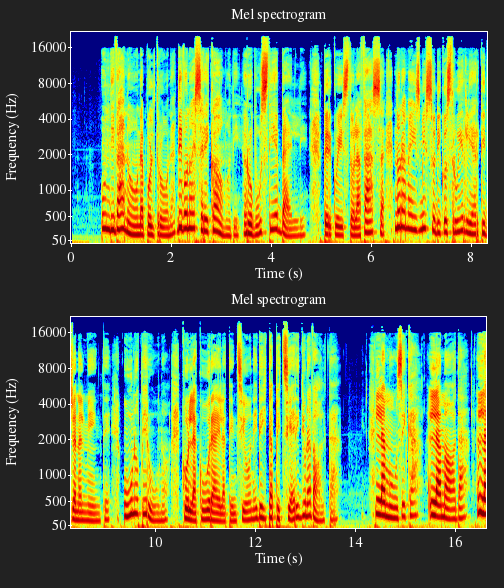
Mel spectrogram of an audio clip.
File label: ITALIANO IMPOSTATA; FEMMINILE; Speaker Madrelingua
